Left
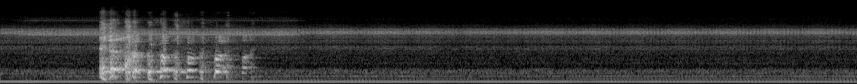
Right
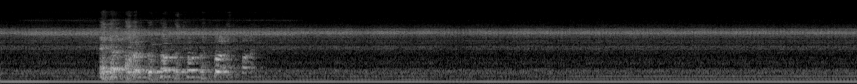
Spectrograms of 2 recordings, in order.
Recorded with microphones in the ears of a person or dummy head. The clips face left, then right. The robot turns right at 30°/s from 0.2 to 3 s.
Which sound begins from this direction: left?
A cough, at 1.0 s.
